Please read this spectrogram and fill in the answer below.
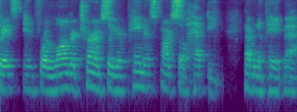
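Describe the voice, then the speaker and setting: A man talks at a fairly quick pace in a medium-pitched, somewhat breathy voice. His tone is dark and mellow, and his intonation is monotone and flat. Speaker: business credit educator. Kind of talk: webinar presentation. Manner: fast.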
